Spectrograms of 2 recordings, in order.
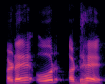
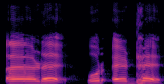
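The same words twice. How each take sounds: First: The words are said at a normal pace. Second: The words are said slowly and drawn out.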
